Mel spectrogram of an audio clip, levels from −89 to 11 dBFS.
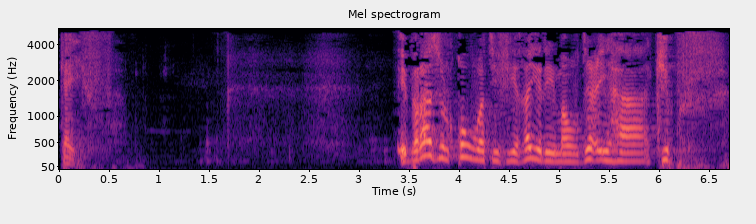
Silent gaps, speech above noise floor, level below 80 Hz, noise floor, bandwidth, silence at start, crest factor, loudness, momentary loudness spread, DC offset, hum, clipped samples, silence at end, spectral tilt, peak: none; 45 dB; -52 dBFS; -65 dBFS; 5.4 kHz; 0 s; 20 dB; -21 LUFS; 14 LU; under 0.1%; none; under 0.1%; 0 s; -7 dB/octave; -4 dBFS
